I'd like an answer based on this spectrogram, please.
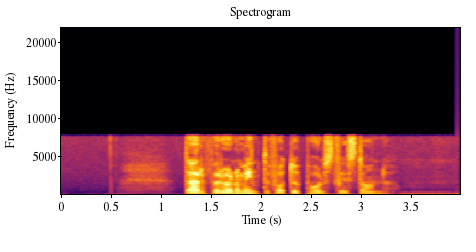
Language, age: Swedish, 21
